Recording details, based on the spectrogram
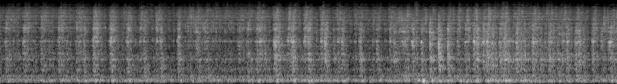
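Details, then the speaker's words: Walnut bowl on a wood lathe, cutting where the wall curves in: gouge chatters with a sharp ticking about three times a second over the cutting hiss, the tool catching on a crack in the bowl wall. "sounds like I found another crack in there. Let's see. Did I find another crack? No, just, well, yeah, sort of right there. That's probably what I was hitting."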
